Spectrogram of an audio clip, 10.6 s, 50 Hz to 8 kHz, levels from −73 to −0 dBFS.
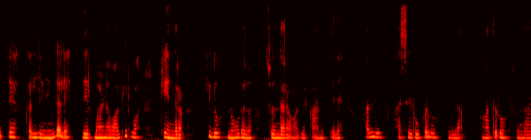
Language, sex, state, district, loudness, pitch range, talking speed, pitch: Kannada, female, Karnataka, Gulbarga, -38 LUFS, 195-225 Hz, 75 wpm, 210 Hz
